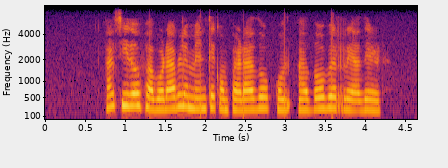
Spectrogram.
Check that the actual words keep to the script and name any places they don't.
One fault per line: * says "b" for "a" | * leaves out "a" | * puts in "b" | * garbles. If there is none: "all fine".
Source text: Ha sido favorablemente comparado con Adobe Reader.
all fine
